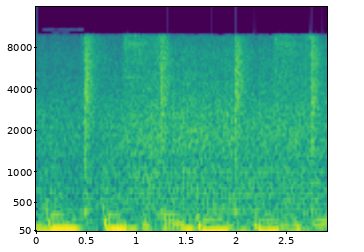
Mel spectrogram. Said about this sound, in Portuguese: Mas se você quer ter uma experiência na Amazônia, sem insetos, com cachoeira e floresta, aqui na região você encontra esse lugar. Na Cachoeira de Iracema, qualquer um, de qualquer idade, pode se divertir.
